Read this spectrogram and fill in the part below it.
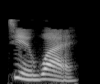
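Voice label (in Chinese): "见外", Mandarin Chinese; chinese-flashcards; hsk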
